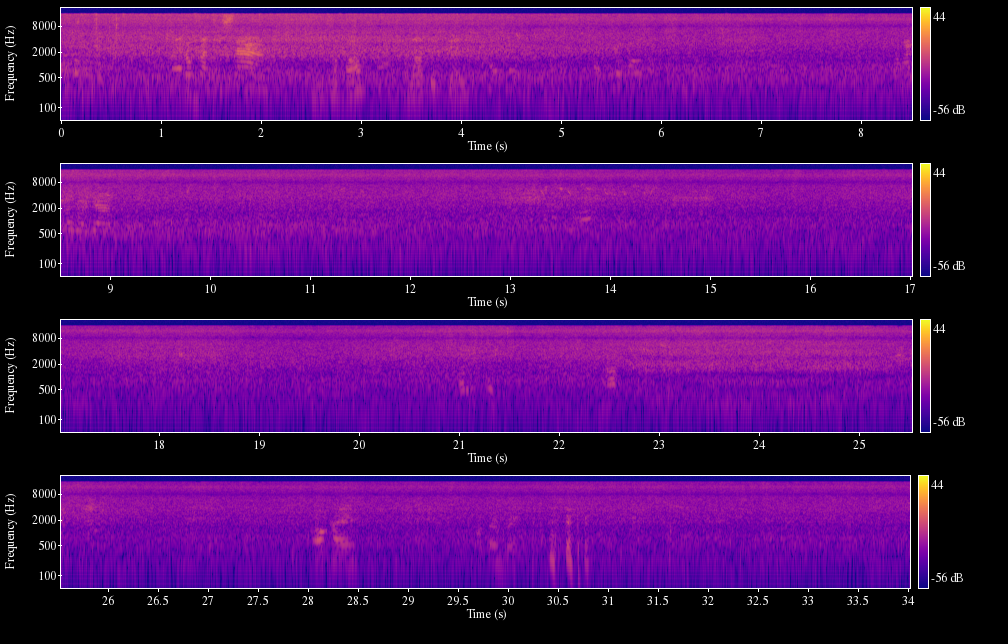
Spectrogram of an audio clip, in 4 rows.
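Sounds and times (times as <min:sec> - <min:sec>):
steady outdoor rushing noise: 0:00.0 - 0:13.8.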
